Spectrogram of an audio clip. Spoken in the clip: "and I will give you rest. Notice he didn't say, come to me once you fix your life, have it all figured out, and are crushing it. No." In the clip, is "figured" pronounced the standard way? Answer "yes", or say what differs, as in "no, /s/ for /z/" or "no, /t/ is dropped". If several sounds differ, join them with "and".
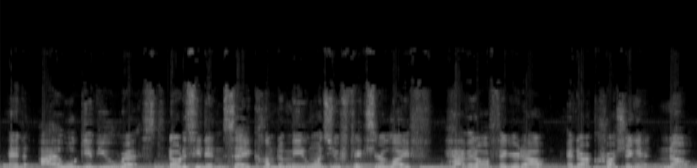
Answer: yes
